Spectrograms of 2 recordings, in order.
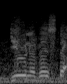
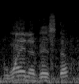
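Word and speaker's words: Buena Vista: I bring up Jim Ober, North Una Vista, Iowa. I got yelled at for saying Buenav Vista. That's how it's spelled.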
